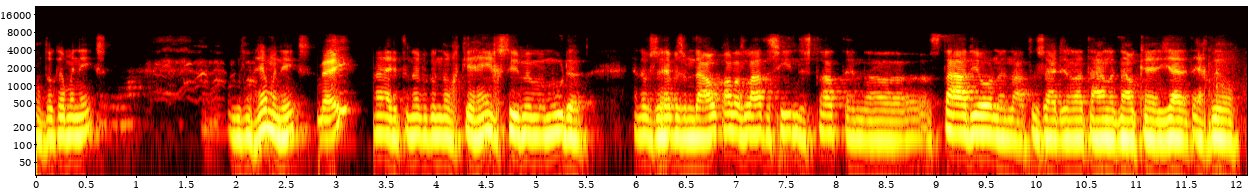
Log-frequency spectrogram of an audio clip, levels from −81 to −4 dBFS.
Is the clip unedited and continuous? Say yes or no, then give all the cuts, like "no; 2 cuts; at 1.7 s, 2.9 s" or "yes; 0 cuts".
yes; 0 cuts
